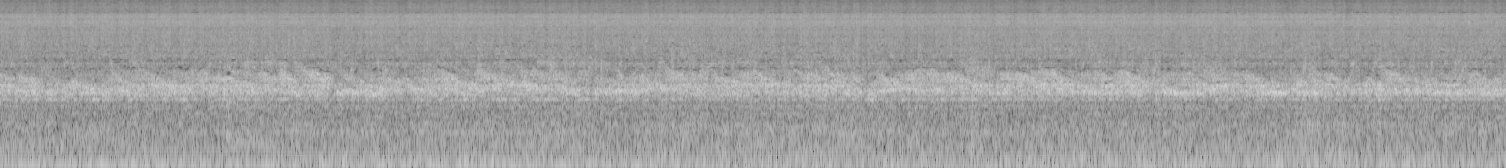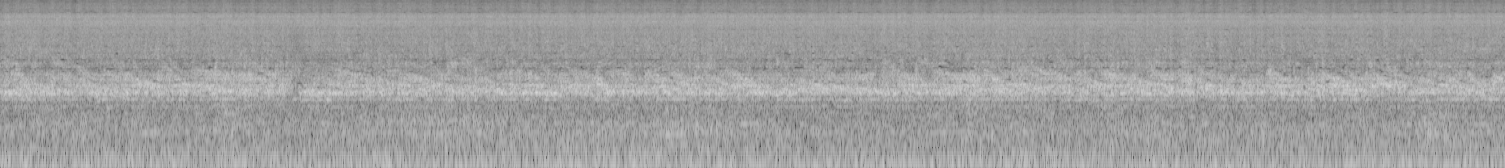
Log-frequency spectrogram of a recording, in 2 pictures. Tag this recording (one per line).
plumbing
water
